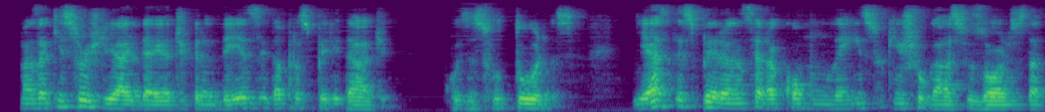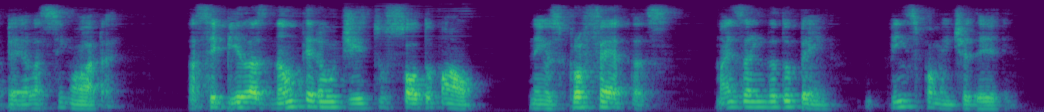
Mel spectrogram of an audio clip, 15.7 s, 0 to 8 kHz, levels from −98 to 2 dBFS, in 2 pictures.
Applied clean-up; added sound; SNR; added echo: neural mask model DeepFilterNet 3.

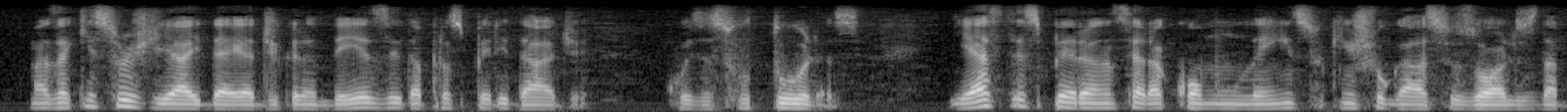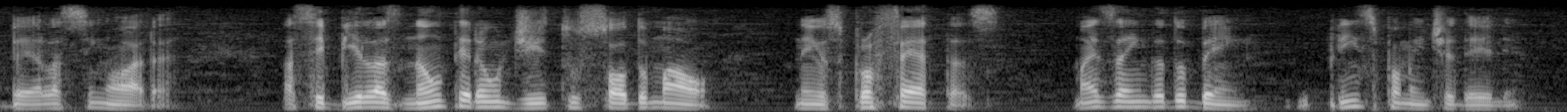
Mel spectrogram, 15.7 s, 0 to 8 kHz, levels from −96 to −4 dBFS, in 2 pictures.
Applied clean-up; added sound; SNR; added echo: none; none; none; none.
